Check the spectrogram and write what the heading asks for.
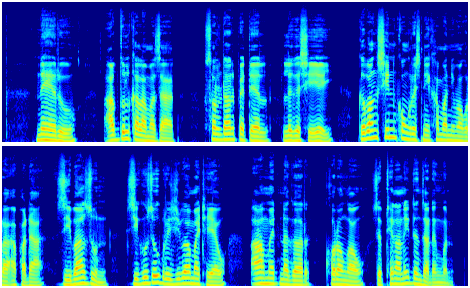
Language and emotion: Bodo, neutral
